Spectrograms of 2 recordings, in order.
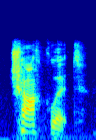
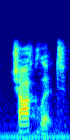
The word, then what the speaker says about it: chocolate: we have the word chocolate the o the second o in chocolate is not pronounced so we do not say chocolat it's choc choc lit chocolate try that chocolate chocolate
